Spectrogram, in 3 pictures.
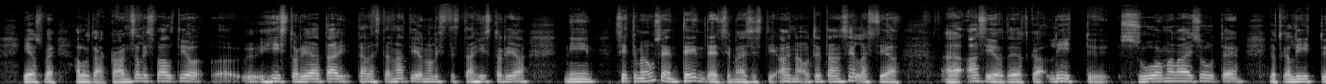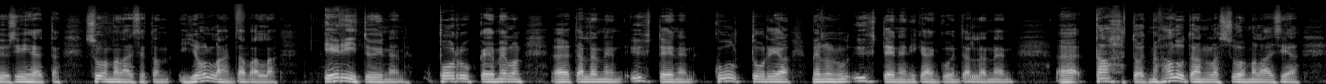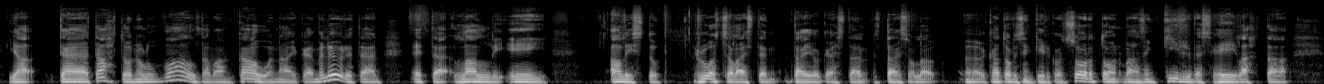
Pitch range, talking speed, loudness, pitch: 110-130 Hz, 120 wpm, -23 LUFS, 115 Hz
